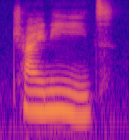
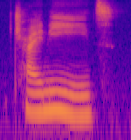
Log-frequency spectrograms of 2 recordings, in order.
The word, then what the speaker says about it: Chinese: 소리 나는 E가 옵니다 발음해 볼까요 chines 한 번 더 해 볼게요이 neede 부분에 강세를 주세요 Chinese 자 같이 적어 볼게요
